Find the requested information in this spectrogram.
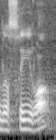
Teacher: وقف نہیں کریں گے تو تب بھی پر پڑھیں گے، اور 2 زبر کی تنوین وقف میں الف سے چینج ہو جاتی ہے تو اس وقت بھی را کو پر کر کے ہی پڑھا جائے گا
